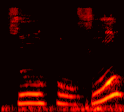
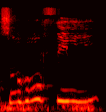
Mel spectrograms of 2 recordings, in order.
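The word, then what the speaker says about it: الصُّحُفُ: Suhufu bukan suhufi. Suhufu. Wa suhufu.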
